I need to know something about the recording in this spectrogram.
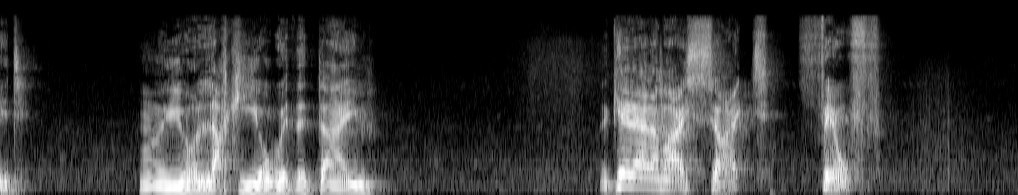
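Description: A man speaks harshly and with contempt through a game's sound.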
